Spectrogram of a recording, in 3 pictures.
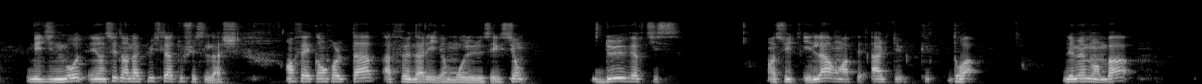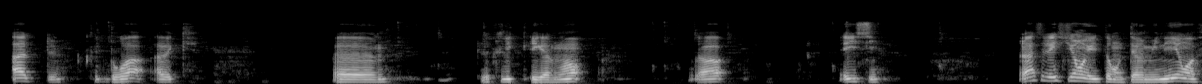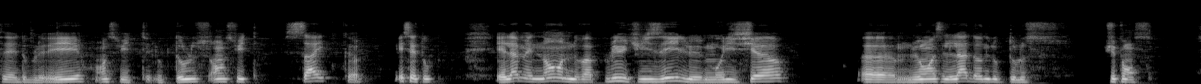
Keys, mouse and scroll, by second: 0.3 KP_Divide, 1.7-2.7 middle drag, 2.7 ctrl+Tab, 8.8 alt+right click, 9.6-12.6 middle drag, 13.0 alt+shift+right click, 14.2 ctrl+z, 15.9 alt+shift+right click, 16.4-18.5 middle drag, 18.5 alt+shift+right click, 19.0-20.3 middle drag, 20.3 alt+shift+right click, 21.4-24.8 middle drag, 24.8 w, 28.8-31.8 middle drag, 35.5-36.0 middle drag.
